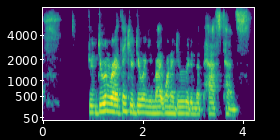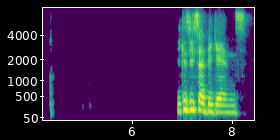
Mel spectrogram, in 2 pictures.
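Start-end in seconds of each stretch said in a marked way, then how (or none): 0.0-4.2 put-on low, deep disguised man's voice. In disguise, tapping a woman on the back to warn her, in a fake deep voice. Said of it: "fake deep voice of this disguised man".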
